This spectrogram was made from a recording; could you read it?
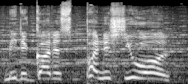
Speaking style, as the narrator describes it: Chappelle cried out

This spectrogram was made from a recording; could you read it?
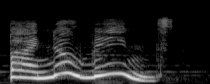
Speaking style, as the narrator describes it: cried Mrs

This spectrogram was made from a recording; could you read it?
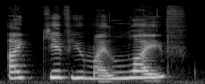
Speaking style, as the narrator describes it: Jesus cried

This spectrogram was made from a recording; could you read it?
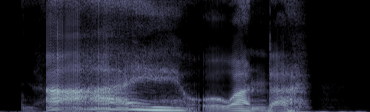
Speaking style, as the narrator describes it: Harry said softly

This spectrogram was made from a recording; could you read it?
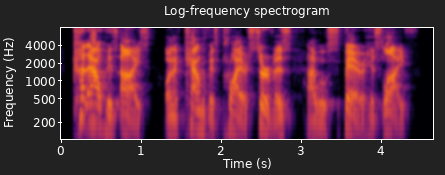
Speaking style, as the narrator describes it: barked

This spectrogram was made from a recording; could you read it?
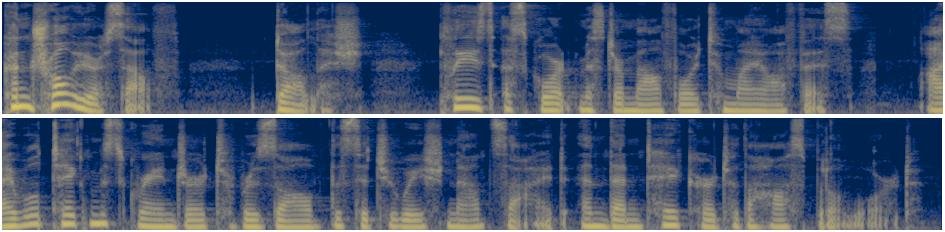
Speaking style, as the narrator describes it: McGonagall snapped

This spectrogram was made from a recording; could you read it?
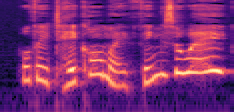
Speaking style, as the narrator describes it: cried Maud in dismay

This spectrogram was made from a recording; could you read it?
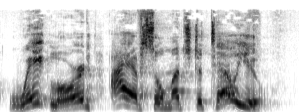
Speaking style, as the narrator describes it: she cried, Letta cried out

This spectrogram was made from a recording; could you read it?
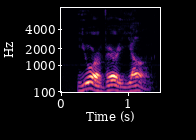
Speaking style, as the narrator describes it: he said

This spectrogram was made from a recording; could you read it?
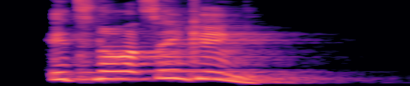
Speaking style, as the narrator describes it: Cassie cried

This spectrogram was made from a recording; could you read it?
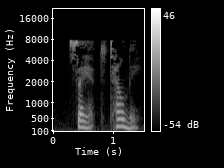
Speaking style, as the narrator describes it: He whispered in her ear

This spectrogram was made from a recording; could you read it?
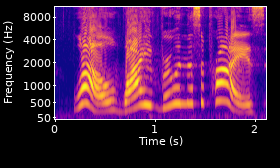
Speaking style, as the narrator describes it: Evelyn exclaimed with delight

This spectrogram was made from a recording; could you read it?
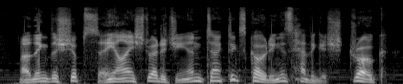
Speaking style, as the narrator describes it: Yamamoto chuckled

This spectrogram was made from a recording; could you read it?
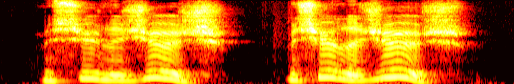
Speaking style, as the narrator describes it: stammered the attendant

